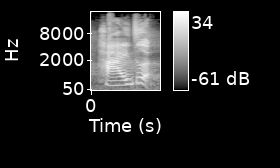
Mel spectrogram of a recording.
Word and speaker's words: 孩子: The right pronunciation should be 孩子 because this one, this, no need E.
